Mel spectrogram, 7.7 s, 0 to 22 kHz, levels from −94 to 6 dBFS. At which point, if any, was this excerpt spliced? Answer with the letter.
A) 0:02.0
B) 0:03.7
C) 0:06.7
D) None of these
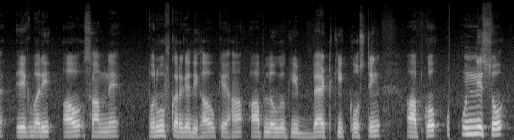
C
